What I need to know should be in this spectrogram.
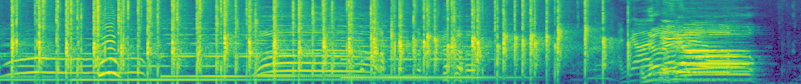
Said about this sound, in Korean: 갑자기 웬 함성? 아, 성막 첫 번째 시간을 잘 보낸 거에 대한 맞아요. 감사. 아, 네. 자축.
